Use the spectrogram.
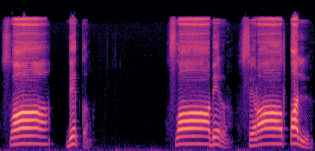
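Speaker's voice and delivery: slow, loud drill of the heavy s in صادق; heavy saad words. Shown as a demonstration. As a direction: stretch each word, making the s heavy. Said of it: "سین کو ذرا موٹا کریں".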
